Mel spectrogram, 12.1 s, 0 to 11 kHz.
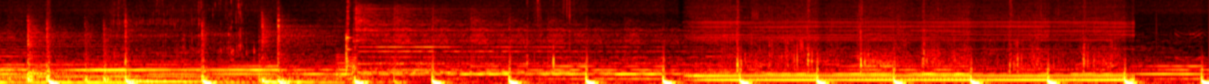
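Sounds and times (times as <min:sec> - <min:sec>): low synth drone: 0:00.0 - 0:12.0
deep heartbeat-like bass thump: 0:05.9 - 0:11.4.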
